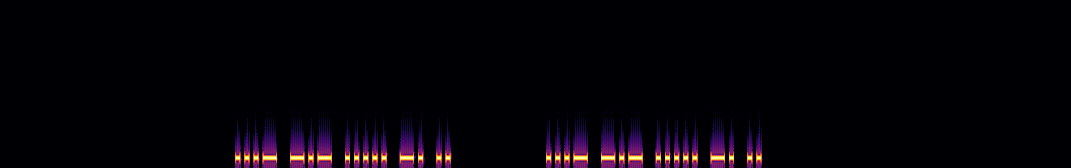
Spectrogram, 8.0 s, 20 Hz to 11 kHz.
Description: Morse code, heard as a keyed tone, about 36 wpm, 700 Hz. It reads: VK5NI VK5NI
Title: DXCC-100 Call Signs - 5 Characters - Repeated 2x - 35wpm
